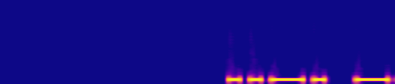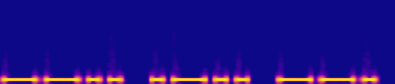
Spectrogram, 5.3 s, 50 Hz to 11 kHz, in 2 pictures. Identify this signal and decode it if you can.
Morse code, heard as a keyed tone, about 17 wpm, 700 Hz. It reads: F8LG
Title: DXCC-100 Call Signs - 4 Characters - Repeated 2x - 17wpm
